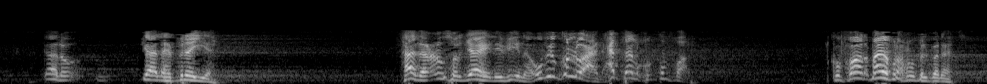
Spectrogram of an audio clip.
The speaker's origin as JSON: {"language": "Arabic", "country": "Saudi Arabia", "said": "إلا عندنا في السعودية يمكن أكثر عشان الرجال أكثر من النسوان"}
